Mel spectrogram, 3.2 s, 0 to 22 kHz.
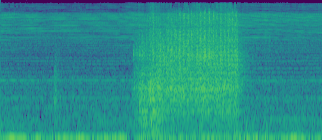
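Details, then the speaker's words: Toshiba CD-ROM drive in a late-1990s desktop: a loud rushing whir as the disc spins up for about a second, then faint ticking; horribly noisy but typical for the drive, and it works and autoruns. "Horribly noisy. That's very typical of a Toshiba drive. Sounds like it's working."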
